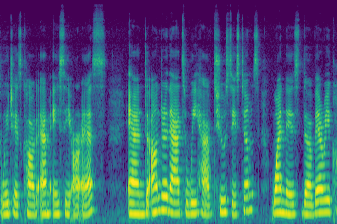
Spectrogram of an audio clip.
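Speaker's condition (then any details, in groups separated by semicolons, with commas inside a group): No condition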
